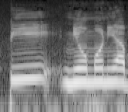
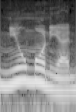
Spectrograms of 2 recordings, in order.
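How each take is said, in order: First: পি said as a separate letter before নিউমোনিয়া; P sounded as memory aid. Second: নিউমোনিয়া starting straight on the N; silent P. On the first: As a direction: say "pee", pause, then নিউমোনিয়া. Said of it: "বলতে পারো মনে রাখার জন্য". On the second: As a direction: say নিউমোনিয়া as "new-monia", no P sound. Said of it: "পির উচ্চারণ হয় না". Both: Shown as a demonstration.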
